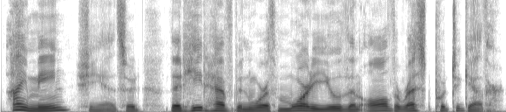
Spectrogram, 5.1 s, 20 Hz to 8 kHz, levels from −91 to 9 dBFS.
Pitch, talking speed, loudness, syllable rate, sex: 125 Hz, 215 wpm, -18 LUFS, 4.9 syllables/s, male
